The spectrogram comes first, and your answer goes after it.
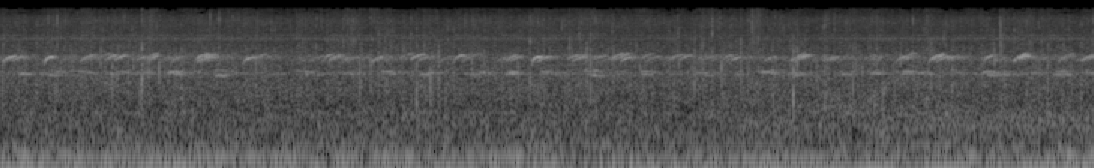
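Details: Coqui frogs calling in a tropical rain shower on the Big Island of Hawaii; rapid two-note high chirps repeat densely from many frogs throughout, over steady patter of rain and scattered drips.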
